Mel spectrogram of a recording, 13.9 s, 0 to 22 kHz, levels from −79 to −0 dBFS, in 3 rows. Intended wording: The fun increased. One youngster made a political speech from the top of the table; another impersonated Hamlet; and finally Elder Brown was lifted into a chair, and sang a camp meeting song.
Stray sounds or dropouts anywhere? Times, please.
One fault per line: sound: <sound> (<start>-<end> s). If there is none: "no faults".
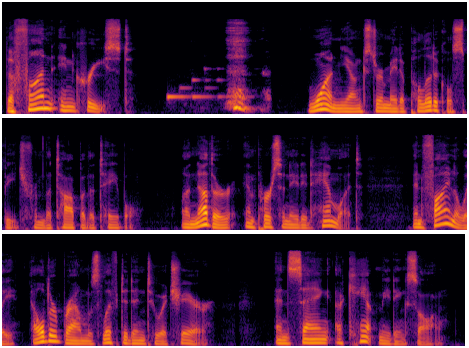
sound: sneeze (1.6-2.7 s)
